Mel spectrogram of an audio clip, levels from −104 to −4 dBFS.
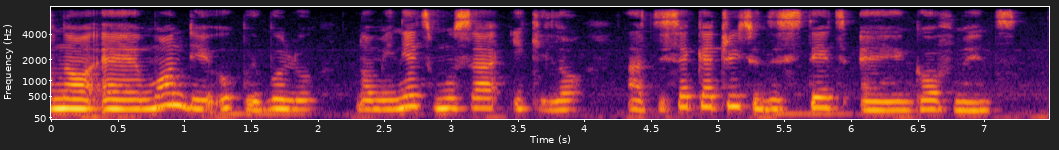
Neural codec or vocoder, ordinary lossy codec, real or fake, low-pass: none; none; real; 7.2 kHz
